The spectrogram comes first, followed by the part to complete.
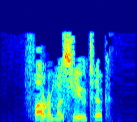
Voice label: "pharmaceutic", english; adjectives

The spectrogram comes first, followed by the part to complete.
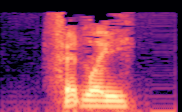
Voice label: "fiddly", english; adjectives

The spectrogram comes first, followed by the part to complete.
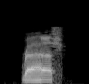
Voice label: "rash", English; adjectives

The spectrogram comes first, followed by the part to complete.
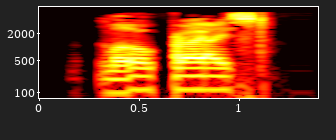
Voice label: "low-priced", English; adjectives

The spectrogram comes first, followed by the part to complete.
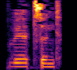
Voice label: "wetzend", German; adjectives

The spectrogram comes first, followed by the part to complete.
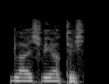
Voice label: "gleichwertig", German; adjectives

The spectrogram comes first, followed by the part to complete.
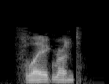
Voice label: "flagrant", english; adjectives

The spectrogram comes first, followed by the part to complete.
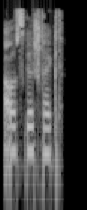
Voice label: "ausgestreckt", German; adjectives

